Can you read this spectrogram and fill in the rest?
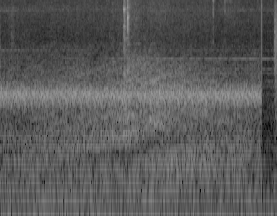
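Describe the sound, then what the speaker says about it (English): Interceptor jet engines in the video game XCOM Long War give a steady, loud roar that holds evenly throughout, with a brief higher burst near the end. "Turn your engines on, Pyro."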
